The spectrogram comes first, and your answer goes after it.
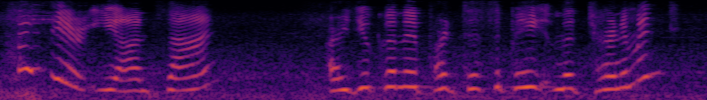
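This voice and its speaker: A woman voicing a tiny, excitable, chirpy fairy companion in an anime video game. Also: extremely high pitch, brisk, heavy background noise. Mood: curious. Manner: excitable, speaks of herself in third person.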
